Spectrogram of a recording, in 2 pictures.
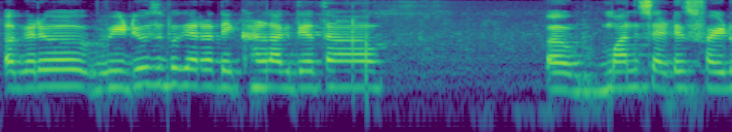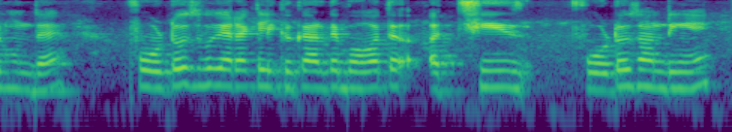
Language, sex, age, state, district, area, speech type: Punjabi, female, 30-45, Punjab, Mohali, rural, spontaneous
